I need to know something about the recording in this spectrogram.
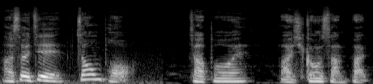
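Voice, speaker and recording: A man's voice: medium pitch, very animated, moderate pace, mellow, husky. A man with a Taiwanese accent, a guest teacher giving explanatory commentary on expressions.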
